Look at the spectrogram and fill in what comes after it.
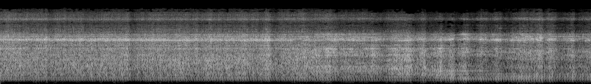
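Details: Stealth RT twin turbo running: high, steady whine above the mechanical noise, new about a week ago; owner suspects a belt tensioner, probably the lower alternator/AC one, unconfirmed.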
